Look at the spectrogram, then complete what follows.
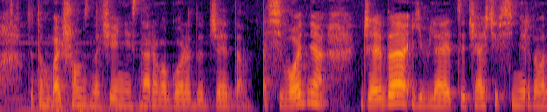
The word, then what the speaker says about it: Джедда: Вообще, название Джедда, пишется Джеддах, является одним из форм произношения арабского слова Джедда, которое переводится как бабушка.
